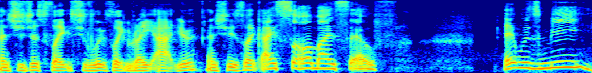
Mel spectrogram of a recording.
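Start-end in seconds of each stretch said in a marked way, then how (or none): 2.6-5.9 put-on very high, slow, drawn-out sobbing child voice. Voicing a sobbing girl who looks right at you: sobbing girl. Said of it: "the wee girl is, like, sobbing".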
